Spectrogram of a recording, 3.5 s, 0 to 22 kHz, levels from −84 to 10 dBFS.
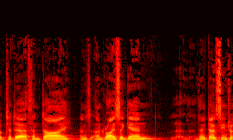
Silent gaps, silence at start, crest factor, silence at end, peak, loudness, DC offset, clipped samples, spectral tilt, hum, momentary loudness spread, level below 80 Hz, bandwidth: none; 0 s; 16 dB; 0 s; -10 dBFS; -25 LUFS; under 0.1%; under 0.1%; -5 dB/octave; none; 11 LU; -52 dBFS; 16.5 kHz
